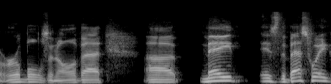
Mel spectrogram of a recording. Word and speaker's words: Mai: It's MAI. It May as the month of May, but it's spelled MAI.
